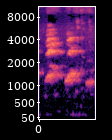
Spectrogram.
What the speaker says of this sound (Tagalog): Medyo maingay yung aso namin.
